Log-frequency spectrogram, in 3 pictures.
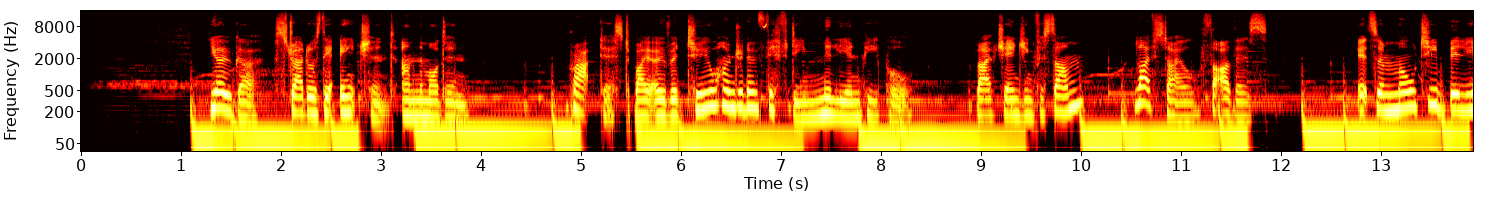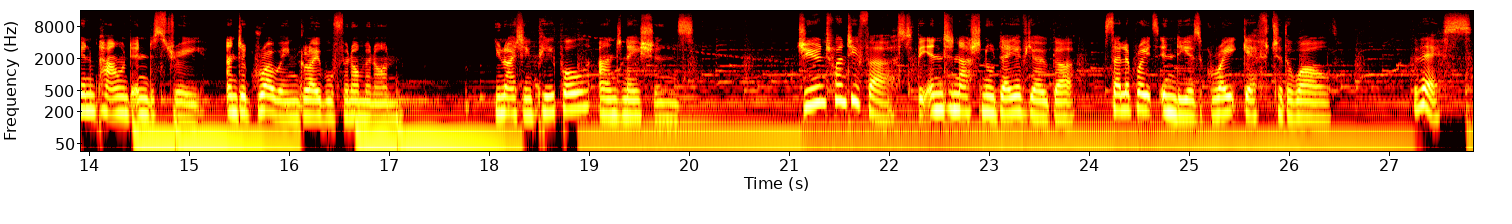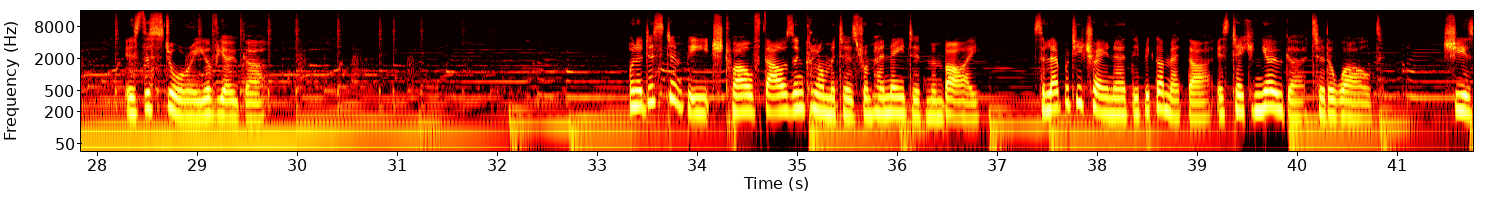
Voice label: doco

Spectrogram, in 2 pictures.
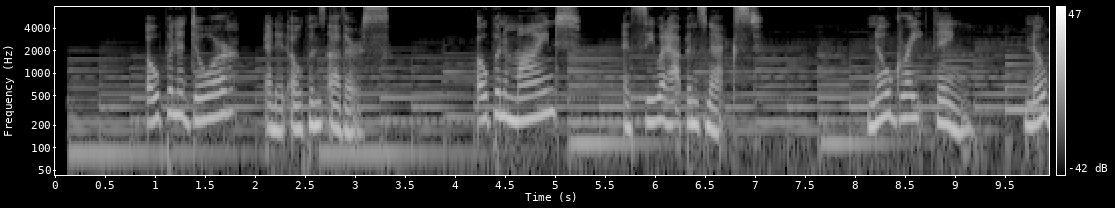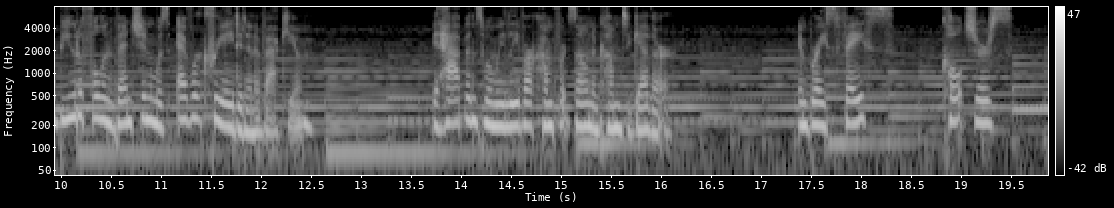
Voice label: COMMERCIAL; Apple

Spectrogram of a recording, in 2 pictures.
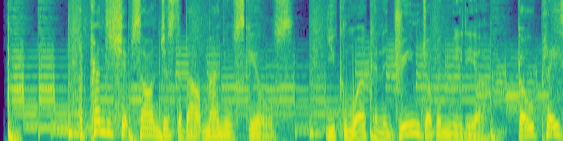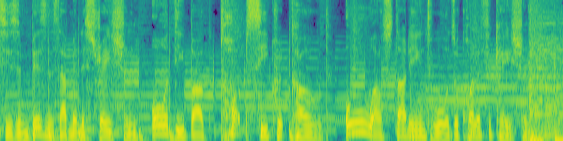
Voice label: Commercial; Voicereel

